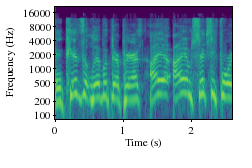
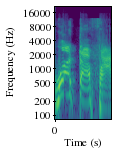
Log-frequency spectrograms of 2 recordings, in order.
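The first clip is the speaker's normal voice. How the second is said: put-on old man voice; 3 semitones lower than usual. Imitating an elderly father-in-law who walks around all day: imitating elderly father-in-law. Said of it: "That's all he says all day long".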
